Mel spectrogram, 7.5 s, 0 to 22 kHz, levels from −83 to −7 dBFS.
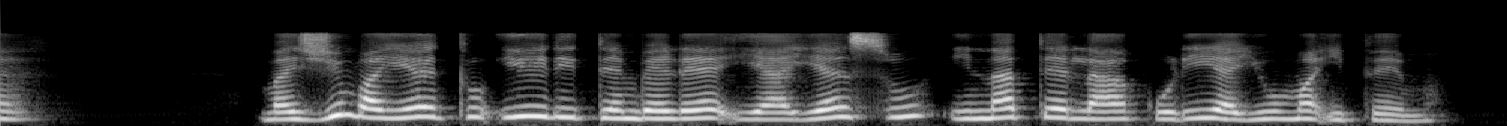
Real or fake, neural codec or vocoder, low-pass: fake; codec, 16 kHz, about 1 kbps, DyCAST, with the encoder's durations; 7.2 kHz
